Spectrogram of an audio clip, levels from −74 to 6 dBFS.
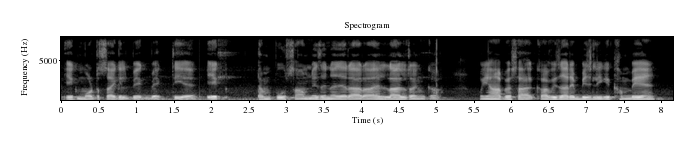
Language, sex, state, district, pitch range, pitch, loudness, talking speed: Hindi, male, Bihar, Darbhanga, 125-135 Hz, 130 Hz, -16 LUFS, 190 wpm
